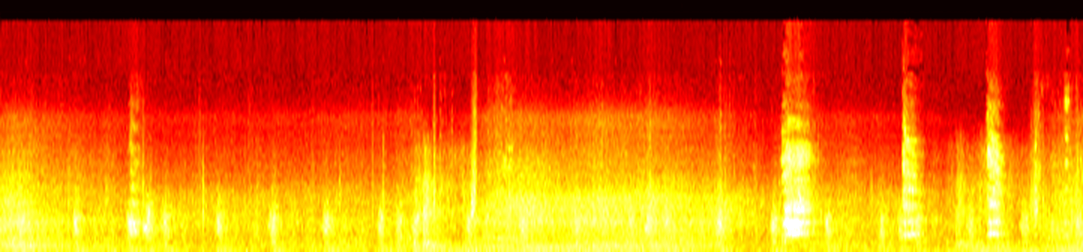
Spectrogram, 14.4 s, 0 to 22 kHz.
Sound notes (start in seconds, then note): 10.4 panting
